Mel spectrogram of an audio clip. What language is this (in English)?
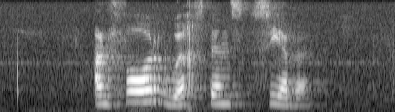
Afrikaans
